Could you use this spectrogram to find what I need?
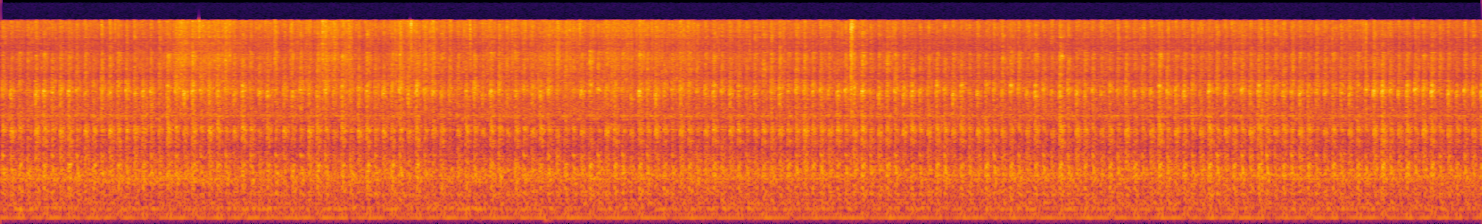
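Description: A boat engine drones loudly and steadily.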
